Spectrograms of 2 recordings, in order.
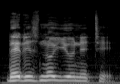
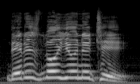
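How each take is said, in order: First: Said in the usual way. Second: \"no\" lifted higher and leaned on in \"there is no unity\"; stress on no. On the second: Acted. Preacher drives home his point to the congregation, stressing \"no\". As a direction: hit \"no\" in \"there is no unity\", pitch up.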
